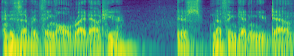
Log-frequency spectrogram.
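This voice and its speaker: A man does a put-on character voice, raspy and very deep and low in pitch. He talks at a fairly quick pace with fairly even intonation. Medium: video game. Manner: terse, calm.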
